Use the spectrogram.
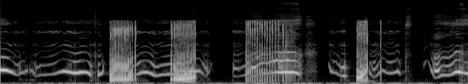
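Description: Several loud, raspy farting bursts after defecating, each lasting under half a second, break up a run of high, wavering whimpering or moaning from a voice. No words are spoken.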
